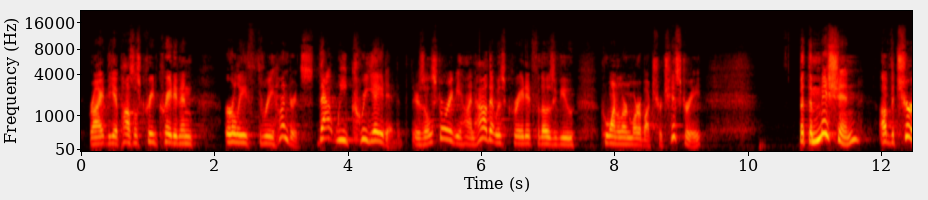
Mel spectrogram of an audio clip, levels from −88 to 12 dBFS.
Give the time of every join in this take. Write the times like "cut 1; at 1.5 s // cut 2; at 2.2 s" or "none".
cut 1; at 5.2 s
